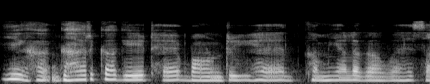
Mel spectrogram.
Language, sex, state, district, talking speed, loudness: Hindi, female, Haryana, Jhajjar, 165 wpm, -15 LUFS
